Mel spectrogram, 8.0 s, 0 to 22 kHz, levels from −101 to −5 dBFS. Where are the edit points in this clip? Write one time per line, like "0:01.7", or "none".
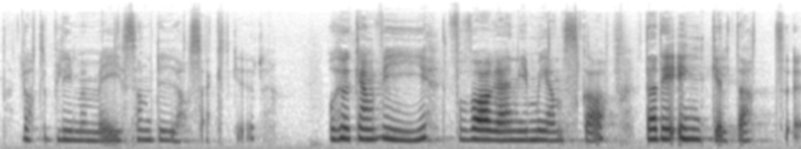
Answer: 0:03.2
0:06.4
